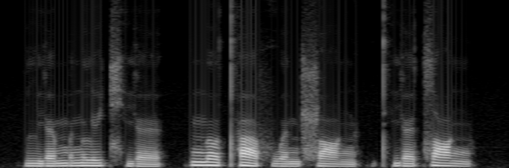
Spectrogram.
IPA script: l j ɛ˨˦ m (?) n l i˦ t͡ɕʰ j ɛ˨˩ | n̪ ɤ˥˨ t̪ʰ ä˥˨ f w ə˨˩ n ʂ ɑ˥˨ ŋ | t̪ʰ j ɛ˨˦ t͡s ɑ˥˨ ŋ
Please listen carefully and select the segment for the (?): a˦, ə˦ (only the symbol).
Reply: ə˦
